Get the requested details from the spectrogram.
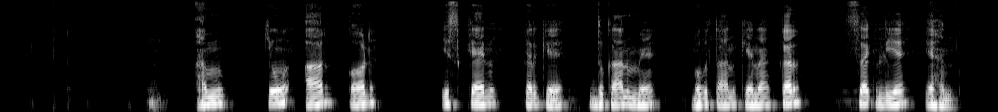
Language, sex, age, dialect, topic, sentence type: Maithili, male, 18-24, Southern/Standard, banking, question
